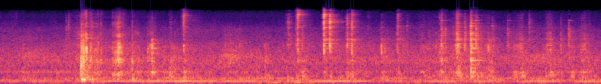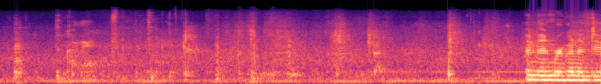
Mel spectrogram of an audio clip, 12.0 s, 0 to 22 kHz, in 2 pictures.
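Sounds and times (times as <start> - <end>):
metal hardware clicking and tapping: 2.8 - 6.8.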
